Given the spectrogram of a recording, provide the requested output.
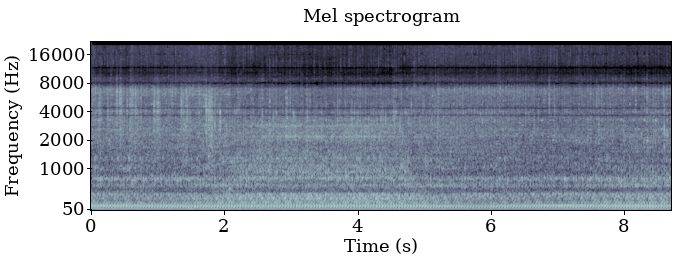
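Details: Mercury 90 hp outboard on a Suntracker after a no-start issue, final running check: steady even idle with smooth regular pulse, no misses, knocks or surging; normal idle.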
